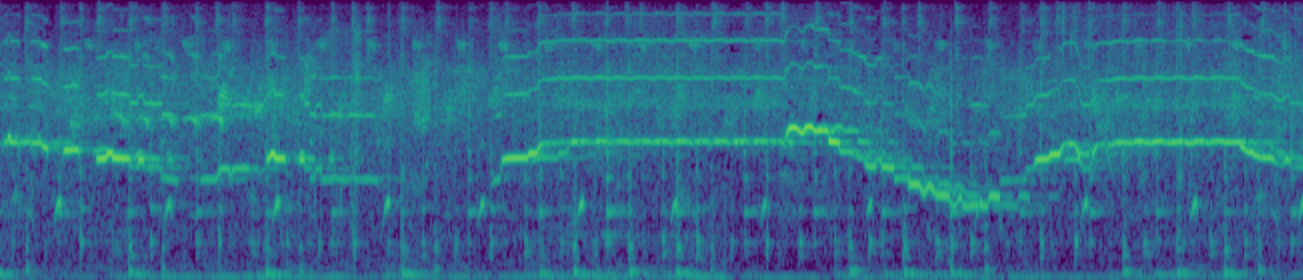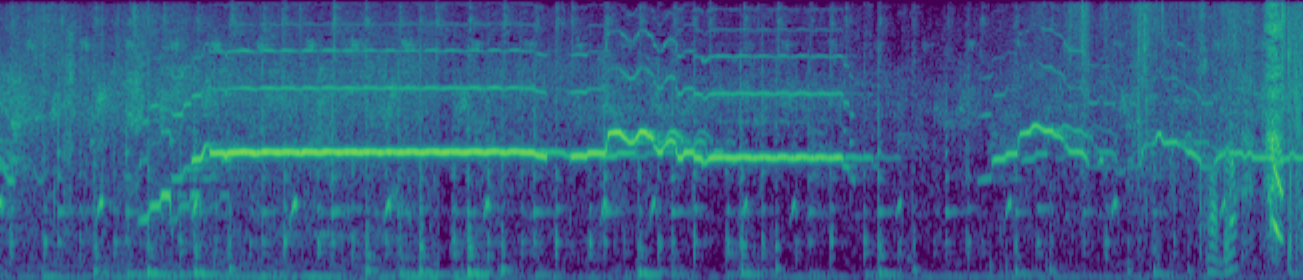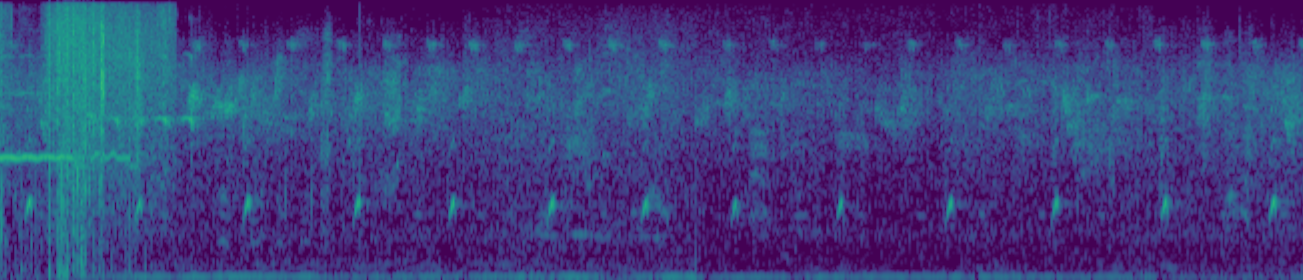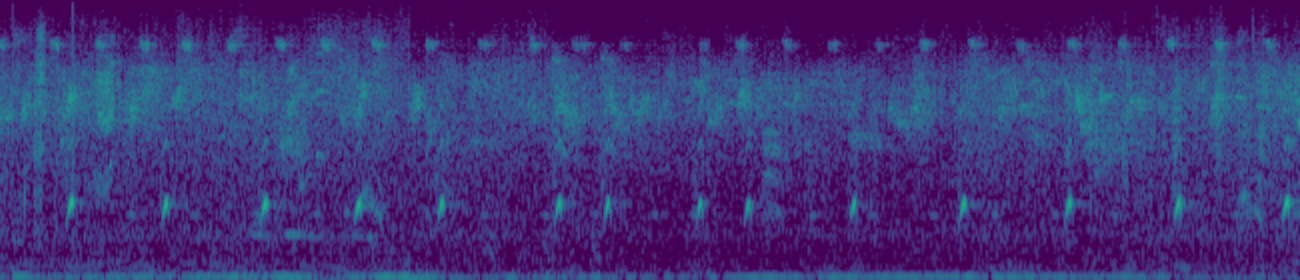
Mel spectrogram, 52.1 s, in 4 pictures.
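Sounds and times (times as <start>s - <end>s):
bird short rising call: 22.9s - 27.8s.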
